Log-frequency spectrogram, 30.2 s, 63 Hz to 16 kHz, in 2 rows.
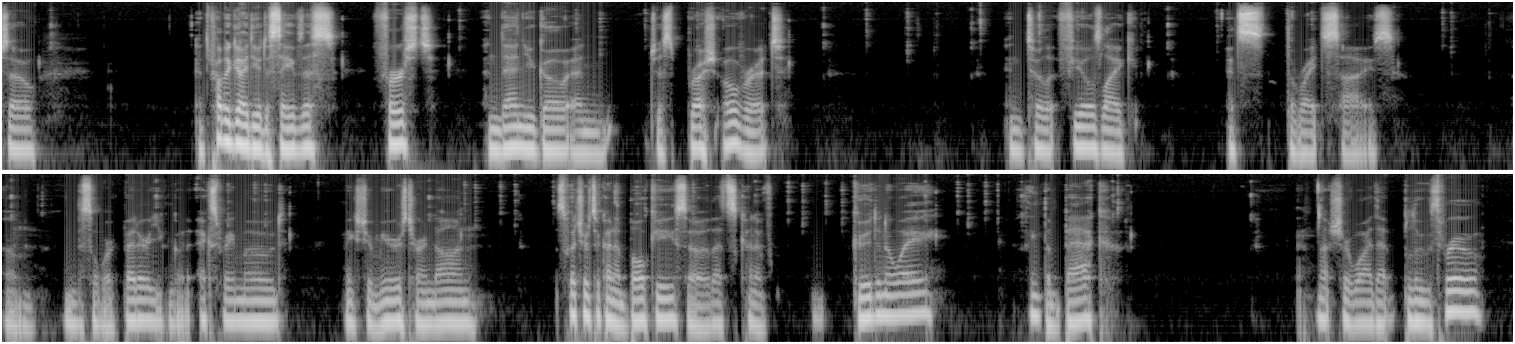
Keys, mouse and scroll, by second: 0.1-4.6 shift+middle drag, 4.6-7.8 drag, 7.8 middle click, 8.7 click, 9.4-10.5 shift+middle drag, 10.5 click, 11.1 scroll down 3, 11.5 middle click, 12.3-14.9 drag, 14.9 middle click, 15.4 scroll up 1, 15.6 alt+z, 16.0-17.2 middle drag, 17.2-19.1 drag, 19.1 middle click, 19.7 click, 20.4-21.4 middle drag, 21.4 click, 22.1 middle click, 22.4 click, 22.8 middle click, 23.1 click, 23.4 middle click, 23.7 click, 24.0 middle click, 24.2 click, 24.5 scroll down 1, 24.6 middle click, 25.4 alt+z, 25.8-27.8 shift+middle drag, 27.8-30.2 scroll up 1.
